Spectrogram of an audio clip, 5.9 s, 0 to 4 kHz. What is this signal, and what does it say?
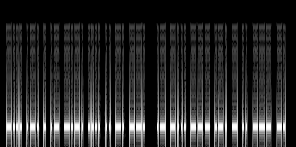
Morse code, heard as a keyed tone, about 36 wpm, 550 Hz. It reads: BREACHING ABORTION
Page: news headlines in morse code at 35 wpm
